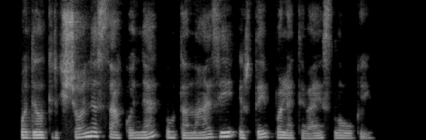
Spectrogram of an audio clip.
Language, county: Lithuanian, Kaunas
